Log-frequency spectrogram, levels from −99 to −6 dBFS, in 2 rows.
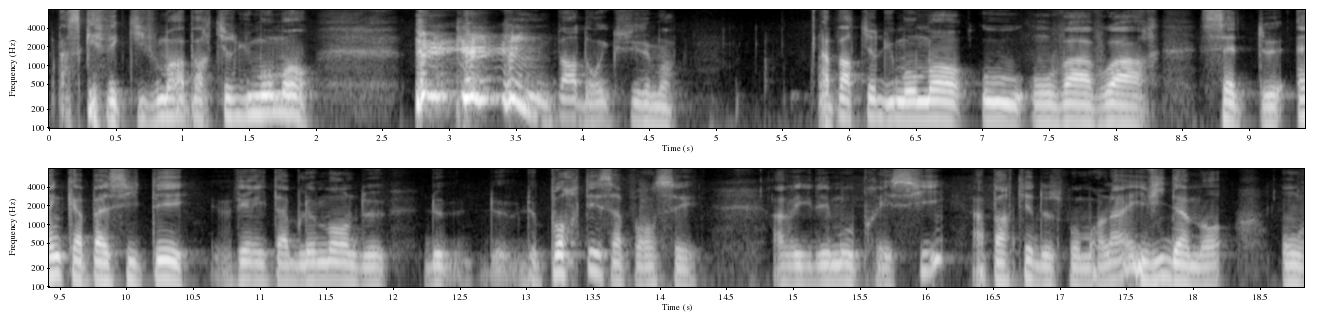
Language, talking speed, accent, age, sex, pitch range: French, 120 wpm, French, 50-69, male, 110-135 Hz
